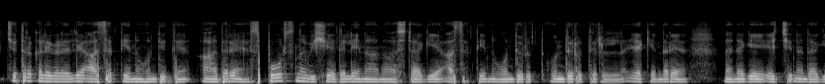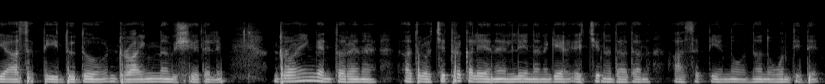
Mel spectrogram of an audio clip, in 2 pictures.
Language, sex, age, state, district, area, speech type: Kannada, male, 30-45, Karnataka, Mysore, urban, spontaneous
